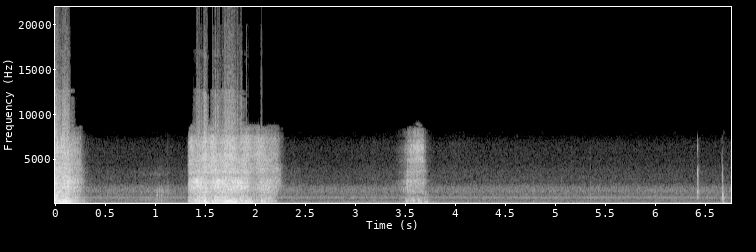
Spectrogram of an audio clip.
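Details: Repeated loud, forceful sneezes, one long and explosive, then a smaller one, over room hum, from a person very allergic to cats, with a cat in the room while reading aloud: allergic sneezing.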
